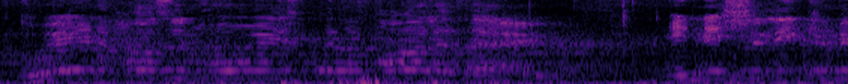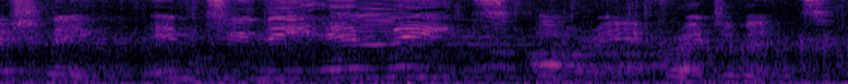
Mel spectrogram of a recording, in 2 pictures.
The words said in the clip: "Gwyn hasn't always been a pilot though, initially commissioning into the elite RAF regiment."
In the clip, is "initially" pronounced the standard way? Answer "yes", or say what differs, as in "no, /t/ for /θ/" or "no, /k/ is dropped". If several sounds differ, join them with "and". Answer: yes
